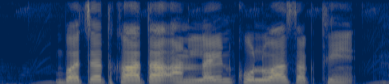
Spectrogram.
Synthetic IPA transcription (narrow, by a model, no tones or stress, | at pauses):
bət͡ɕət̪kʰat̪aənlainkʰolʋasəkt̪ʰĩː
